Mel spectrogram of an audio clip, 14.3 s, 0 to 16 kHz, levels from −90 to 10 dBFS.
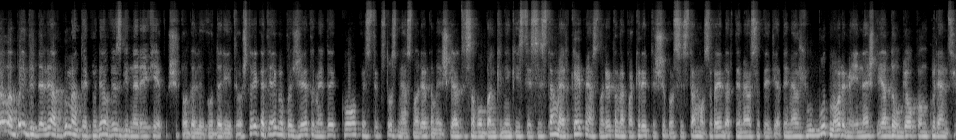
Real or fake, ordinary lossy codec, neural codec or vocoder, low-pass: real; Opus, 16 kbps; none; 14.4 kHz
